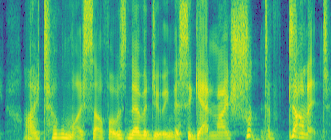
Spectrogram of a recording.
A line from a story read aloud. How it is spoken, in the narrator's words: he snarled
